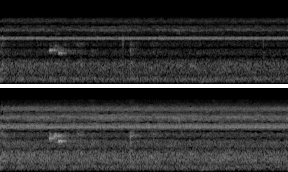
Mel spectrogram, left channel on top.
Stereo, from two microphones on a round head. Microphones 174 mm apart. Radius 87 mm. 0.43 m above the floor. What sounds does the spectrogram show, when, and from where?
0.0 s an insect: 50° right (ahead or behind)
